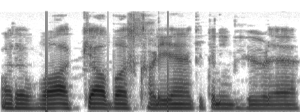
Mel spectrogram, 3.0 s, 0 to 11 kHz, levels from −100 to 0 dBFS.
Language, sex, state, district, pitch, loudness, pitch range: Hindi, male, Uttar Pradesh, Jyotiba Phule Nagar, 120 Hz, -18 LUFS, 115-125 Hz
